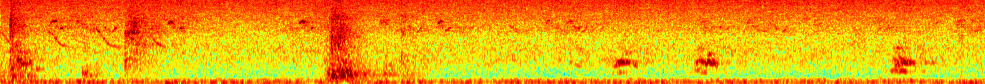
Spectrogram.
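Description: Near silence: low steady room hum, with one faint rustle of bodies shifting on a bed about a second and a half in.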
